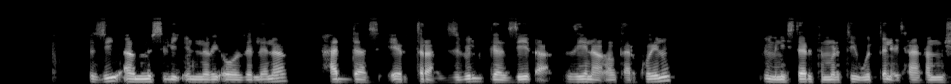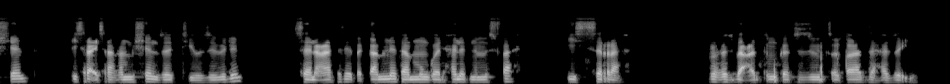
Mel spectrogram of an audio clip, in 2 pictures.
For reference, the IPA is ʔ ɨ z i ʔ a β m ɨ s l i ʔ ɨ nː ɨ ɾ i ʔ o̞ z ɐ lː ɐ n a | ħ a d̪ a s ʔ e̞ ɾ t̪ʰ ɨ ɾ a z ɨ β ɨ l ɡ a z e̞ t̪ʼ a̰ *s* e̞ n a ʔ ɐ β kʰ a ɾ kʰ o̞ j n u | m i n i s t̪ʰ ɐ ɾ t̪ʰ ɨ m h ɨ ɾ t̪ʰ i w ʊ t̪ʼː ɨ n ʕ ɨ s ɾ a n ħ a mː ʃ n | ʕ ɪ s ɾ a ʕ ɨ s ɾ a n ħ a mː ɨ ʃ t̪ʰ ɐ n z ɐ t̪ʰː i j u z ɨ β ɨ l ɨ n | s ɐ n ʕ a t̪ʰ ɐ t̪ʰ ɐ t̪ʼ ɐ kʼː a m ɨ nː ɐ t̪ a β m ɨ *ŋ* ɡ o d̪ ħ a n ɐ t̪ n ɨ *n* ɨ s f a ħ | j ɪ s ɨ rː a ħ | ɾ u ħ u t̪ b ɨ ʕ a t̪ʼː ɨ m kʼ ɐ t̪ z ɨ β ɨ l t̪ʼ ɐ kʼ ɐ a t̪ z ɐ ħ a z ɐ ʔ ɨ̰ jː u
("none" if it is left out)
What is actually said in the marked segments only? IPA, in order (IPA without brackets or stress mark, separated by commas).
z, ŋ, m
